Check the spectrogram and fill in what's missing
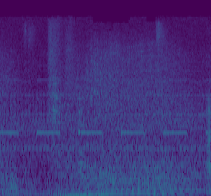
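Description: A truck reverses with steady repeated backup beeps over a low, rumbling diesel idle, heard close and moderately loud.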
